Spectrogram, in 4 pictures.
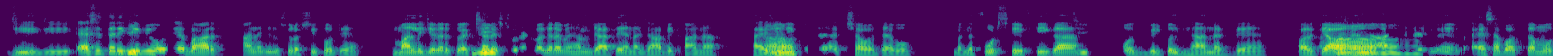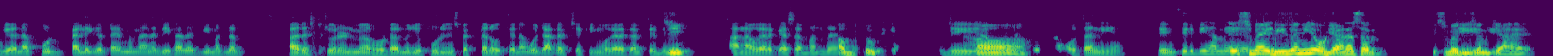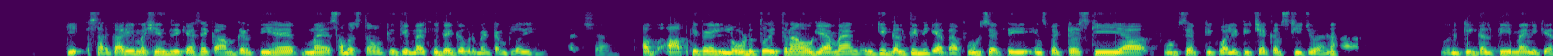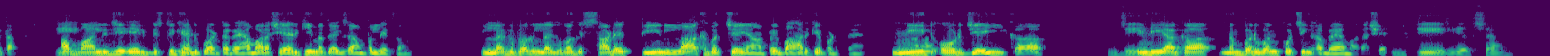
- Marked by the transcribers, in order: static; distorted speech; in English: "रेस्टोरेंट"; in English: "हाइजीनिक"; in English: "फूड सेफ्टी"; in English: "टाइम"; in English: "फूड"; in English: "टाइम"; in English: "रेस्टोरेंट"; in English: "होटल"; in English: "फूड इंस्पेक्टर"; in English: "चेकिंग"; in English: "रीज़न"; in English: "रीज़न"; in English: "मशीनरी"; in English: "गवर्नमेंट एम्प्लॉयी"; in English: "लोड"; in English: "फूड सेफ्टी इंस्पेक्टर्स"; in English: "फूड सेफ्टी क्वालिटी चेकर्स"; in English: "डिस्ट्रिक्ट हेडक्वार्टर"; in English: "एग्ज़ाम्पल"; in English: "नीट"; in English: "जेईई"; in English: "इंडिया"; in English: "नंबर वन कोचिंग हब"
- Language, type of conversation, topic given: Hindi, unstructured, बाहर का खाना खाने में आपको सबसे ज़्यादा किस बात का डर लगता है?
- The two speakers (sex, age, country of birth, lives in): female, 40-44, India, India; male, 18-19, India, India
